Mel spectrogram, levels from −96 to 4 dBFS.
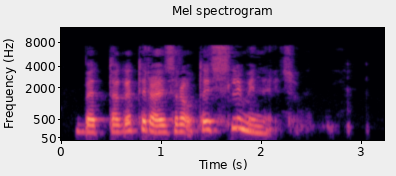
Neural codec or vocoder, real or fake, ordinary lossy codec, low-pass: none; real; AAC, 32 kbps; 7.2 kHz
